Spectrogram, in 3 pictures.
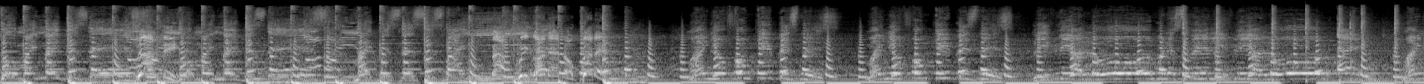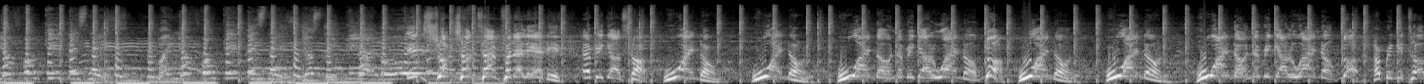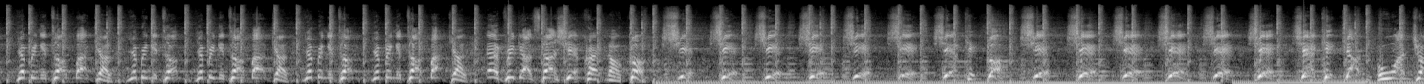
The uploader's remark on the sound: Live Audio: Juice & Vibes The Day Party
